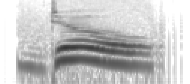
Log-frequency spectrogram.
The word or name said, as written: dough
